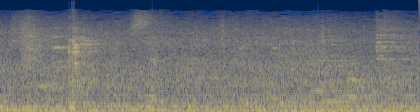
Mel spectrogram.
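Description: Heavy, steady low rumble of passing vehicles, with faint voices in the background.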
